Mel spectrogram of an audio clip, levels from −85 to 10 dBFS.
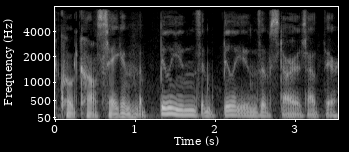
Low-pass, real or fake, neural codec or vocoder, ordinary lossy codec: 7.2 kHz; fake; autoencoder, 48 kHz, 128 numbers a frame, DAC-VAE, trained on Japanese speech; MP3, 48 kbps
